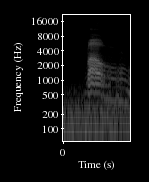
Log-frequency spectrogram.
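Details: A 14-year-old female Siamese cat, asking for cheese, gives a single loud, bright, slightly nasal, strained meow that rises sharply and trails off over about half a second.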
